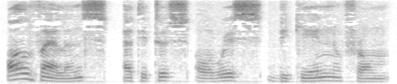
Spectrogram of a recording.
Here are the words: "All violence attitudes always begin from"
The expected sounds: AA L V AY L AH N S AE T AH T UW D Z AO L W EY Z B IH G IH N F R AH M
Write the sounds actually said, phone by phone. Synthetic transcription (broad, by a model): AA L V AY L AH N S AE T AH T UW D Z AO L W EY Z B IH G IH N F R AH M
